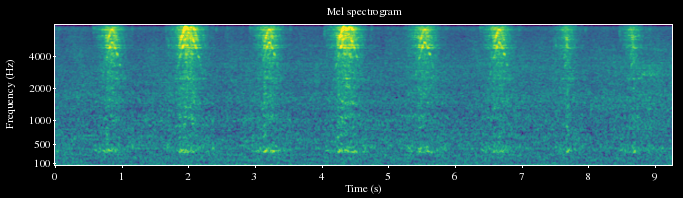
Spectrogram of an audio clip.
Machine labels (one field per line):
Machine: slide rail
